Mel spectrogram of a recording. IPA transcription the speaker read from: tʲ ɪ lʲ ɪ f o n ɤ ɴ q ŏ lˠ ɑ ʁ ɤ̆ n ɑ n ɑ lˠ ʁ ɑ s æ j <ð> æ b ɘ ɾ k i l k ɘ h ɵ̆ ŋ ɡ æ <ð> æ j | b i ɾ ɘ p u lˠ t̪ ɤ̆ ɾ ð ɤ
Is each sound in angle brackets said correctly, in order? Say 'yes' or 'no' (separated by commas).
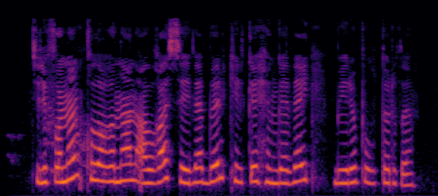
yes, yes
